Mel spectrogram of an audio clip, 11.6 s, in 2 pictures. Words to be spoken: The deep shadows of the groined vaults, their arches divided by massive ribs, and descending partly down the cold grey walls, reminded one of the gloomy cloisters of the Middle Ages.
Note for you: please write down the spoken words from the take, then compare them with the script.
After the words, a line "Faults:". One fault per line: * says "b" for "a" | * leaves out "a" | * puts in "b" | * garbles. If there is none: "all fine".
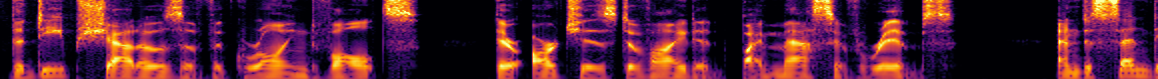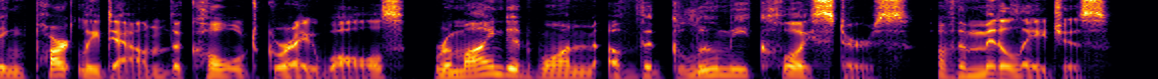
The deep shadows of the groined vaults, their arches divided by massive ribs, and descending partly down the cold grey walls, reminded one of the gloomy cloisters of the Middle Ages.
Faults:
all fine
